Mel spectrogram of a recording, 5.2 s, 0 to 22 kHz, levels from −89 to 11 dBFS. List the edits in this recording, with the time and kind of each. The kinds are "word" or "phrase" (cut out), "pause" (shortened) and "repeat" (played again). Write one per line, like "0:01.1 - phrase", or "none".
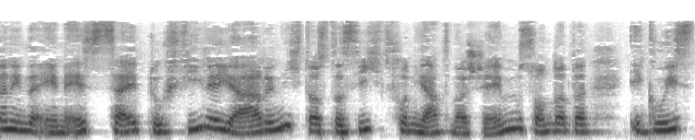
0:04.3 - word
